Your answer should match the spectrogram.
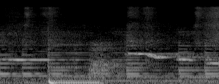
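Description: Background music: held chords with a high melody line that slides down in pitch past the middle, over a deep bass hit about half a second in.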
